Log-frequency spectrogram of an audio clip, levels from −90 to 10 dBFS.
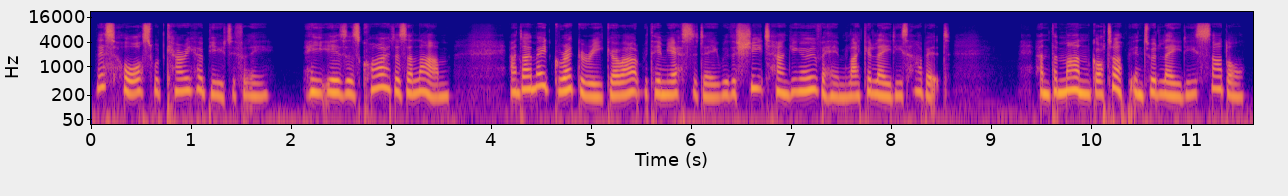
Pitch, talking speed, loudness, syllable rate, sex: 230 Hz, 210 wpm, -19 LUFS, 5.8 syllables/s, female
